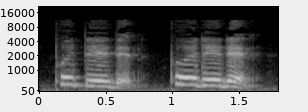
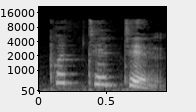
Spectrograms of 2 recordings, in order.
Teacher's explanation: your tongue is just tapping the top of your mouth to make a d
